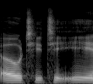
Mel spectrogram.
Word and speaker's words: OTTE: And if you see the word spelt out, OTTE, and you wonder how to pronounce it, it rhymes with naughty.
